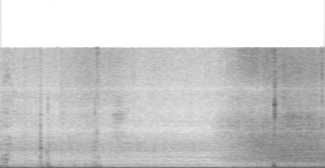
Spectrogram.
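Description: Car cabin road noise while driving on a wet road: a steady low rumble of engine and tyres, with a tyre hiss growing near the end.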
